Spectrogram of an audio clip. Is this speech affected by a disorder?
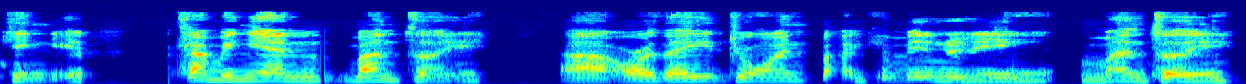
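Yes: ALS; still understood by listeners.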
